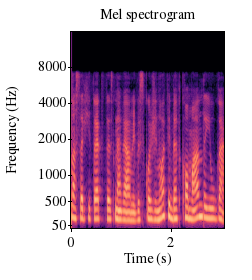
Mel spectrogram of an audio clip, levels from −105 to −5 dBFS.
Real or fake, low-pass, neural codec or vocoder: fake; 7.2 kHz; codec, 16 kHz, 1 kbps, FunCodec, trained on Chinese and English, 50 frames a second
